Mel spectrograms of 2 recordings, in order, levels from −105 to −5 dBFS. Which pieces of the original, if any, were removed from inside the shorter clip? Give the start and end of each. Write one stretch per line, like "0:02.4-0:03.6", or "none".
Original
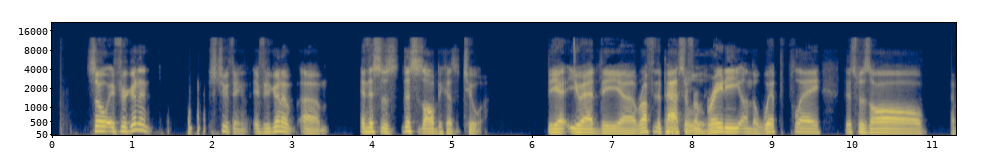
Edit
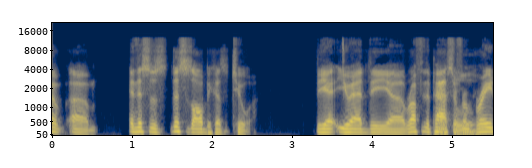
none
